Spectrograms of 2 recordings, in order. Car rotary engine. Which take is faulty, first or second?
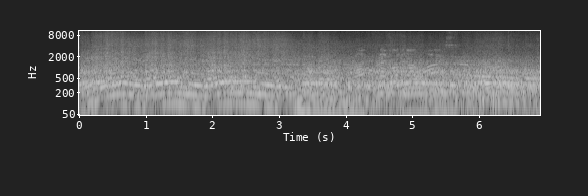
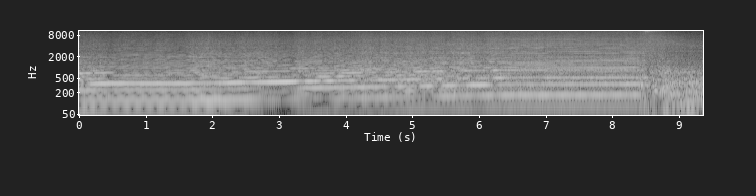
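second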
